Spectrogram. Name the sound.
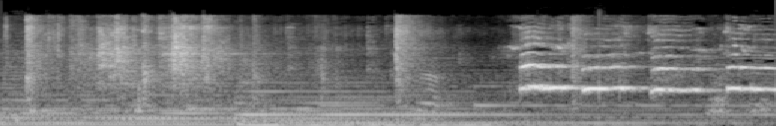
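puppy crying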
